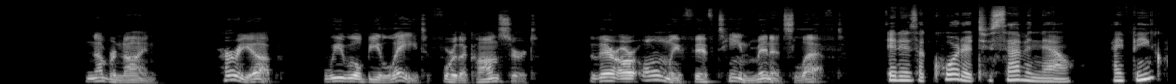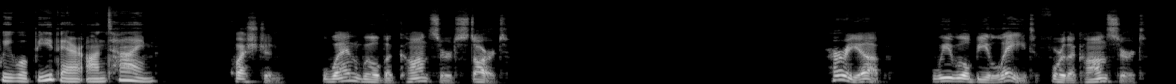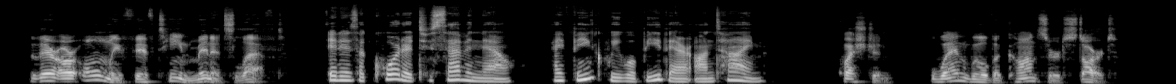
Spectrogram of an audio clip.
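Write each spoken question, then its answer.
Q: Question: When will the concert start?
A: At 7:00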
